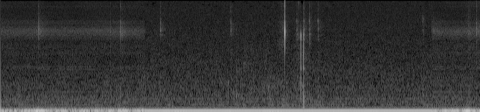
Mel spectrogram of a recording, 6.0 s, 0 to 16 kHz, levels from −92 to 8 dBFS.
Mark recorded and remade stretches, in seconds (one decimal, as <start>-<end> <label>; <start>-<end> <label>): 0.0-1.8 remade; 1.8-5.4 recorded; 5.4-6.0 remade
